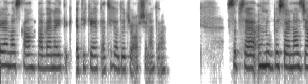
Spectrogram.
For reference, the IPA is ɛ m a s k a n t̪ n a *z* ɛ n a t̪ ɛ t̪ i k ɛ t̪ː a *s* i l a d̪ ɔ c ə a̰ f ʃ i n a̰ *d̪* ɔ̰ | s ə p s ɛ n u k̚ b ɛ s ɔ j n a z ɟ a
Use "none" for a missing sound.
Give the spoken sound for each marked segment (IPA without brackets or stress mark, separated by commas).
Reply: v, t͡s, t̪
